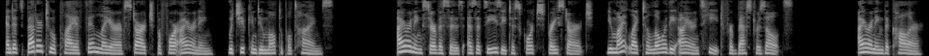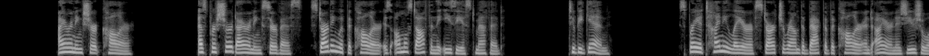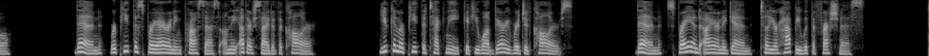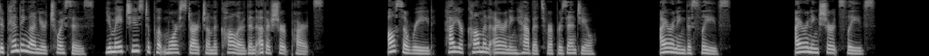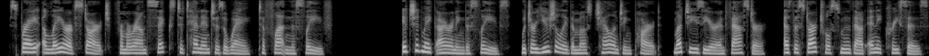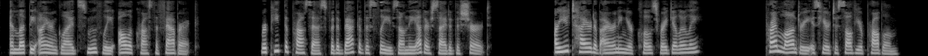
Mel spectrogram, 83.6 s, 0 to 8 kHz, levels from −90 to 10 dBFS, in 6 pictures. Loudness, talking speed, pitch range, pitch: -25 LUFS, 165 wpm, 165-205 Hz, 180 Hz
